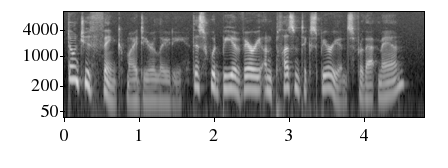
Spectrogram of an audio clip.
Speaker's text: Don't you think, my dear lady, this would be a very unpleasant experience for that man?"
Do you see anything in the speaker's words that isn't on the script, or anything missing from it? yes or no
no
